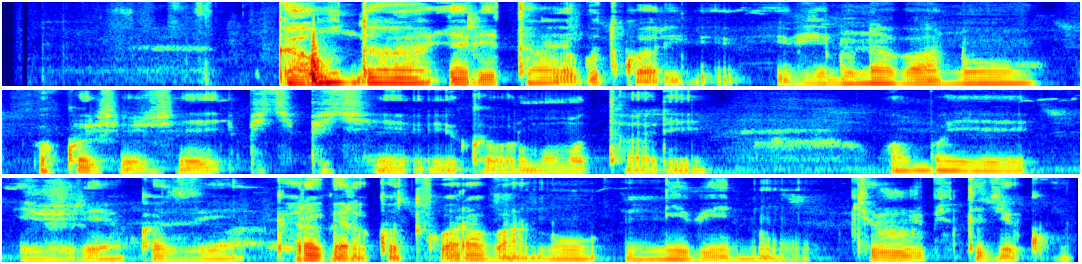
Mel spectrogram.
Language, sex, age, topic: Kinyarwanda, male, 18-24, government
